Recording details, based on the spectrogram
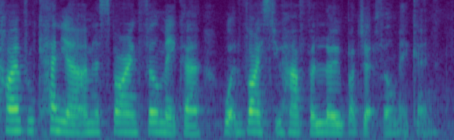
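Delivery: ordinary delivery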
